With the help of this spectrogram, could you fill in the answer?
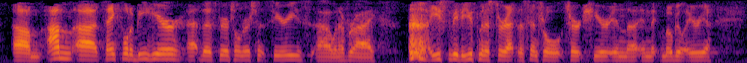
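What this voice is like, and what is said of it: Weak voice. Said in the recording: “I just got over the flu on Sunday, so my voice is a little weak.”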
